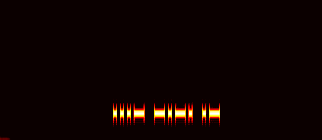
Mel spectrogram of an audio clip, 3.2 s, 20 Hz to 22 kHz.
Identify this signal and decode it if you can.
Morse code, heard as a keyed tone, about 34 wpm, 700 Hz. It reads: VCA
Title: USA Call Sign Postfixes - 3 Letters 35wpm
